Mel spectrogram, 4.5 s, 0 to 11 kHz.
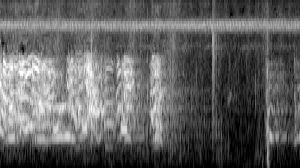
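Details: A group of young Beagle pups, four months old and working outdoors in the wild in 2013, yelp and bay in quick overlapping bursts that fade out midway. Sharp knocks and a steady high tone follow.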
